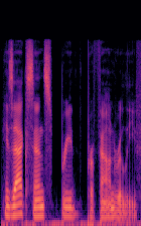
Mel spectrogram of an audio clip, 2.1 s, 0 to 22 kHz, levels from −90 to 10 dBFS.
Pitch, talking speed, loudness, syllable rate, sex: 120 Hz, 140 wpm, -20 LUFS, 4.5 syllables/s, male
